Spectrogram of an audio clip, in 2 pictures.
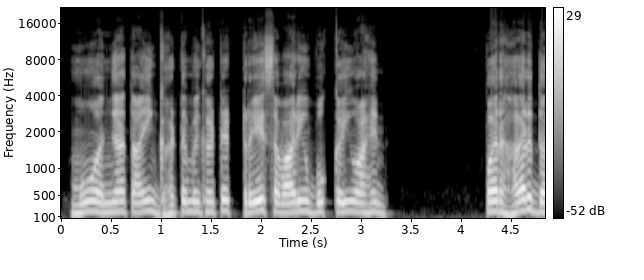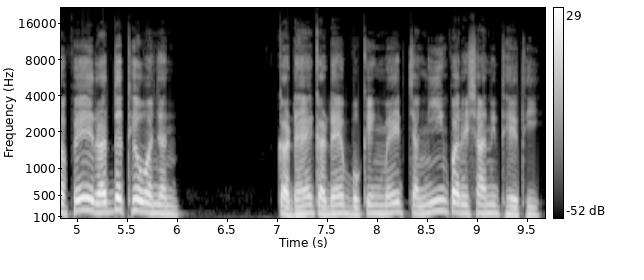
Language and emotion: Sindhi, sad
